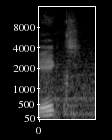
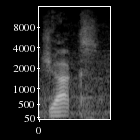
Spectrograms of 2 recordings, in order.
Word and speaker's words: Jakes: Jakes all right okay that's the pronunciation George X not Jax okay it's spelled the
